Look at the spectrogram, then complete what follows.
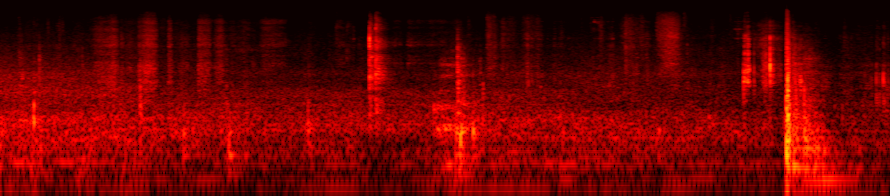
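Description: Scattered clicks and knocks of a wooden door and of moving about in a small room, with one loud knock near the end.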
